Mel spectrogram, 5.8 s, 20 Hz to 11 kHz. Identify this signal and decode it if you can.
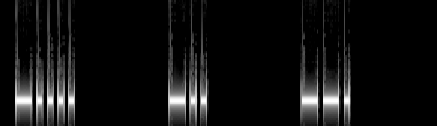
Morse code, heard as a keyed tone, about 17 wpm, spaced as for 6 wpm, 700 Hz. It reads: 6DG
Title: USA Call Signs - 6x Character Spacing - 17wpm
